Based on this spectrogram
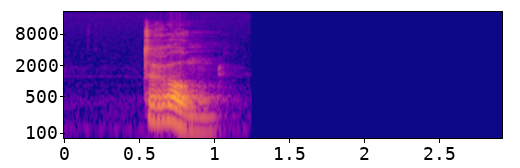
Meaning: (noun) 1. throne (ornamental seat) 2. throne (angel of an order between cherubim and dominions); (verb) inflection of tronen: first-person singular present indicative
- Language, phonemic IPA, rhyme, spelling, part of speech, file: Dutch, /troːn/, -oːn, troon, noun / verb, Nl-troon.ogg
